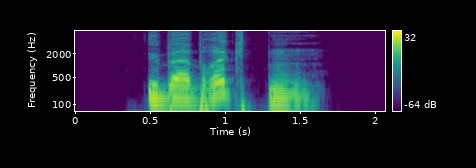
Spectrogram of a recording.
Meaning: inflection of überbrücken: 1. first/third-person plural preterite 2. first/third-person plural subjunctive II
- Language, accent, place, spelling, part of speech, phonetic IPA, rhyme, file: German, Germany, Berlin, überbrückten, adjective / verb, [yːbɐˈbʁʏktn̩], -ʏktn̩, De-überbrückten.ogg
